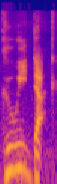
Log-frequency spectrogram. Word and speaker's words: geoduck: their very first geoduck oh it's pronounced gooey duck wait is that thing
